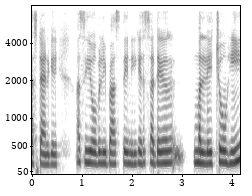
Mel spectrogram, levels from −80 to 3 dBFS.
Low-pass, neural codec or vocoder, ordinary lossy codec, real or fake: 7.2 kHz; codec, 16 kHz, 0.8 kbps, ZipCodec; none; fake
